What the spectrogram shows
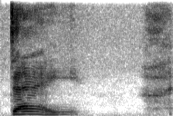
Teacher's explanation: Vous le matérialisez avec le son E accent aigu et I. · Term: diphtongue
